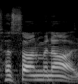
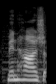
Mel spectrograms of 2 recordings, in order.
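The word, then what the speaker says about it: Hasan Minhaj: Television good please because everyone that says your name says Hassan Minaj yeah not only is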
